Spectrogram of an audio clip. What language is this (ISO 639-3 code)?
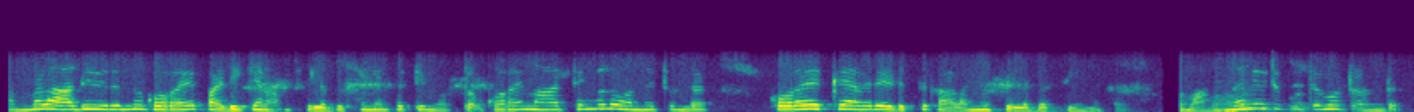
mal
